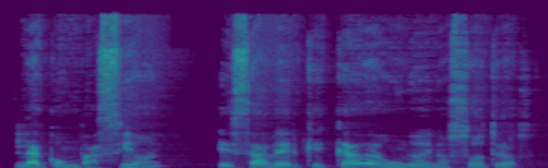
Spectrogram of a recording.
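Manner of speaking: ordinary talk, nothing marked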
